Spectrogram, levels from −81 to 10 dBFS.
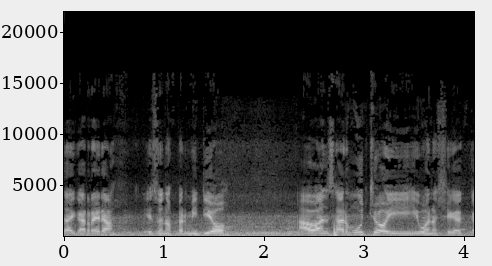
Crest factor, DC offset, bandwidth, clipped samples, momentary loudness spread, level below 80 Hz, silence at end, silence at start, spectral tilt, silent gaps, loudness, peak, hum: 14 dB; under 0.1%; 16.5 kHz; under 0.1%; 9 LU; -30 dBFS; 0 s; 0 s; -5.5 dB/octave; none; -15 LUFS; 0 dBFS; none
